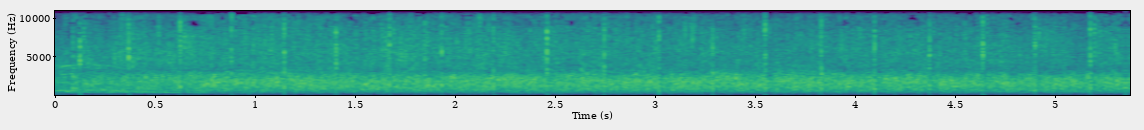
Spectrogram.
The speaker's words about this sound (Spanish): Así que os quiero dar las gracias, y nos vamos a dar las gracias cada uno. Los de este lado, un aplauso a los de aquel lado.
